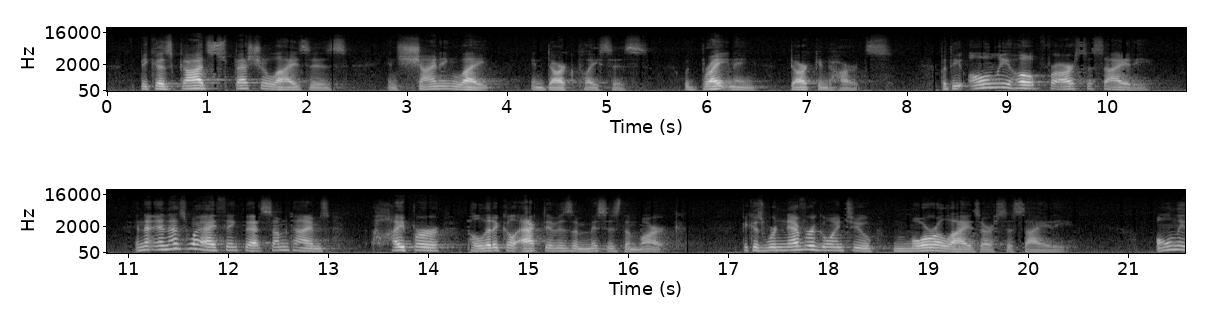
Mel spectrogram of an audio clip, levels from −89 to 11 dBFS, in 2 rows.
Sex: male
